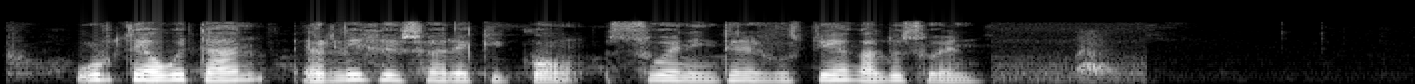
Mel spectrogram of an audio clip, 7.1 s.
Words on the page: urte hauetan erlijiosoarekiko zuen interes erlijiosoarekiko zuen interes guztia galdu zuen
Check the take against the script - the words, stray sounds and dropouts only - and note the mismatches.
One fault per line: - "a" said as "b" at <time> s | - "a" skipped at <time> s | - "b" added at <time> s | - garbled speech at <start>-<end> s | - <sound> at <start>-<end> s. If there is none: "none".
- "erlijiosoarekiko zuen interes" skipped at 3.8 s
- whoosh at 5.4-5.6 s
